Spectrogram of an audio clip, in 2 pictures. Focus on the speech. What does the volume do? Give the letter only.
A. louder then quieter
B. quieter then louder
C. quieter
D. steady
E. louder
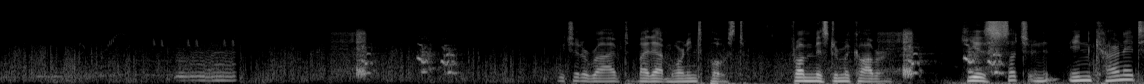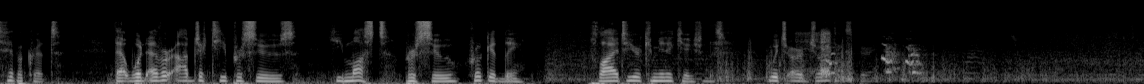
D.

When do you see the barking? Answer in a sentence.
The barking can be heard from 3.3 to 4.7 s, from 8.8 to 10.1 s and from 19.4 to 20.8 s.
